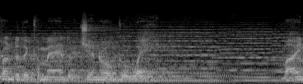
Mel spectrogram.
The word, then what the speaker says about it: Gawain: miss studying the sword under my commander general gawain well that's how you pronounce that when the time comes for you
